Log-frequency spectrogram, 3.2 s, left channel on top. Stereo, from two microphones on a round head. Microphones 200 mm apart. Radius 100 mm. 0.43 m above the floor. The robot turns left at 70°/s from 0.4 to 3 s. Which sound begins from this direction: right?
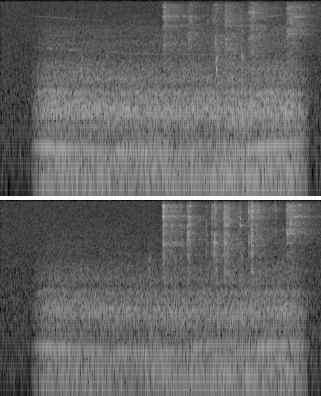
Cutlery clinking, at 1.6 s.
